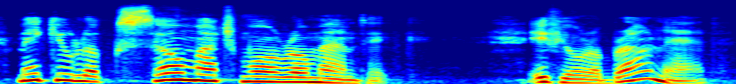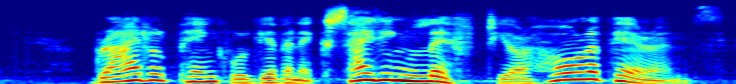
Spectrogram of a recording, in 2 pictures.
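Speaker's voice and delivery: normal talking voice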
